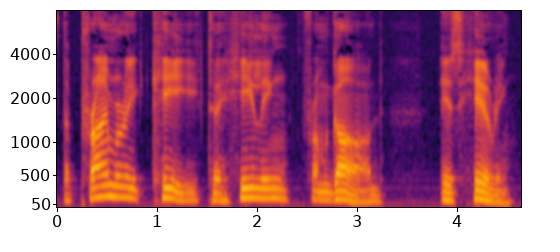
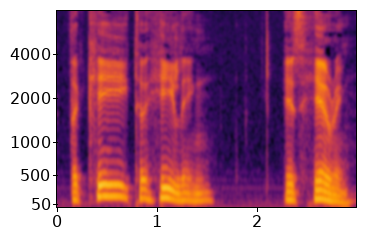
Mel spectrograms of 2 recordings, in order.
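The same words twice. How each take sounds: First: Said in the usual way. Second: The key to healing is hearing, said slowly with weight on key; slow, simple restatement. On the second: Shown as a demonstration. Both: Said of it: "Let me say that simply".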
